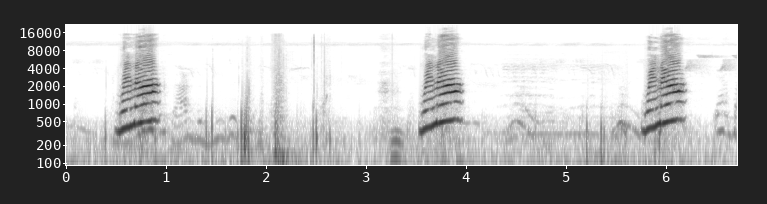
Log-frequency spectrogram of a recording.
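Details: Talking hill myna saying its own name, "moyna moyna": three loud, nasal, speech-like harmonic utterances, each about half a second long and spaced roughly two to three seconds apart, with faint background clicks between them.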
